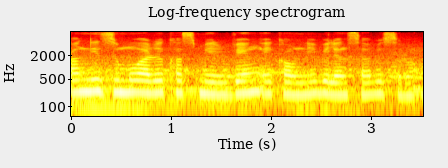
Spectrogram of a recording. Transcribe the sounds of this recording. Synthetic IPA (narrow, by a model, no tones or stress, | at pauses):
aŋnizumuaɾɯkʰasmiɾbeŋekʰawnnibelensabesiba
